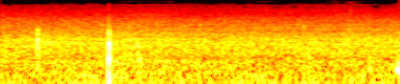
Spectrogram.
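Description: A fork clicks faintly twice against a ceramic bowl while banana chunks are mashed, over a steady low room hum.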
